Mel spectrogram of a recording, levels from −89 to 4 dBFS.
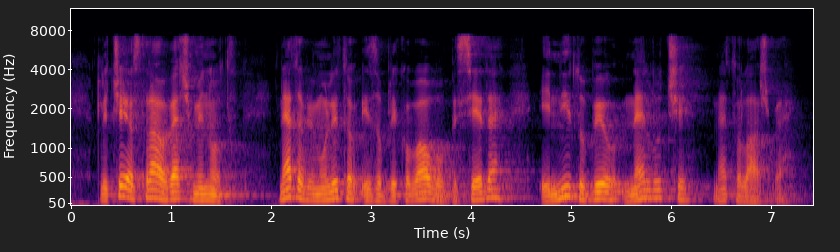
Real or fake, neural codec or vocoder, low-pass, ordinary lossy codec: real; none; 7.2 kHz; none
